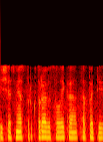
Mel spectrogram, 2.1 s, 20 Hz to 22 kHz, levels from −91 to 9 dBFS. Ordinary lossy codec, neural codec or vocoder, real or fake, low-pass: AAC, 16 kbps; none; real; 7.2 kHz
